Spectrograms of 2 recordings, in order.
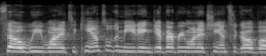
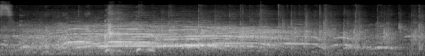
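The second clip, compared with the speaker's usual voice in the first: high burst of laughter; crowd-pleasing laugh; big laugh; 3 dB quieter than usual. Real, not acted. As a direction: laugh out at the comeback. Laughing at her own comeback.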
